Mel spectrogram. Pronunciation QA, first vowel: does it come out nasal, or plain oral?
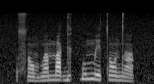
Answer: nasal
